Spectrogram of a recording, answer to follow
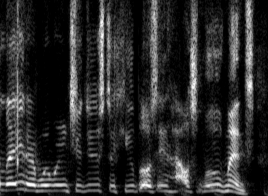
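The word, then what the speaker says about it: Hublot: Is it Hublo? I really can't get get past the fact that he's pronouncing it Hublau.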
